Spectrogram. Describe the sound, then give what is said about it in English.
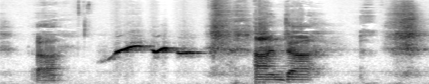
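A phone's whistle notification tone: one clear, high whistle that slides upward and then holds, lasting about a second, with brief voiced sounds and breaths before and after. “I've changed that on my phone, so it doesn't do that anymore. It is extra embarrassing when it goes off in class.”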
